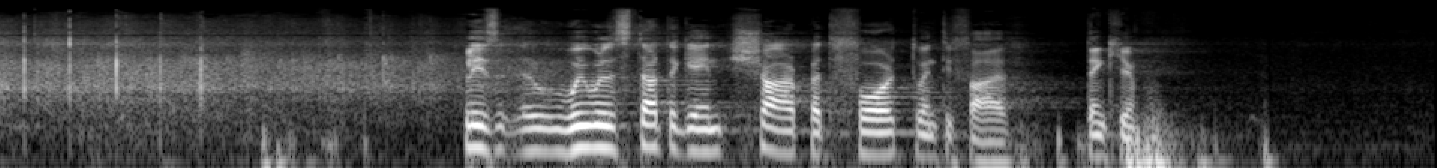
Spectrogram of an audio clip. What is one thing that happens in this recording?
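A middle-aged man speaks calmly into a microphone, heard over loudspeakers in a large echoing hall.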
